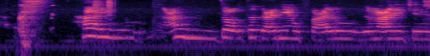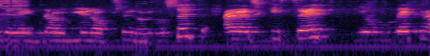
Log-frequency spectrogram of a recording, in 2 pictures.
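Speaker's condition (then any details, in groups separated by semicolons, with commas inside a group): Cerebral palsy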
